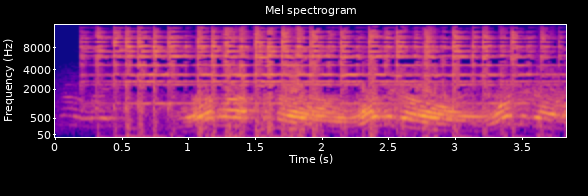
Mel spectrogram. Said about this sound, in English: At the sound of the bell, the riders, mouths open, legs a blur, surged. In the infield, a boy dropped his bike to watch, his red helmet swiveling through the final lap.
